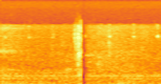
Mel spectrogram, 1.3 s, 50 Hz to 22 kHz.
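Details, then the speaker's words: 1970s Heuer Master Time dash-mounted 8-day clock, Heuer-Leonidas movement (Arogno-based), before repair: uneven galloping tick from an over-oiled movement with the balance spring out of flat. "so here we have ticking away inside our hoist hoya master timer is a hoya leonidas marked eight day movement"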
